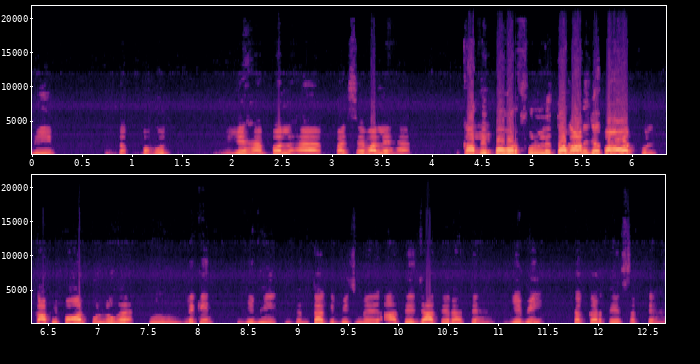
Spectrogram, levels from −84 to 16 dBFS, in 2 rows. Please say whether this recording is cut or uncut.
uncut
